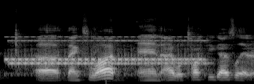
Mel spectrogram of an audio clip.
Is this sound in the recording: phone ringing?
yes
